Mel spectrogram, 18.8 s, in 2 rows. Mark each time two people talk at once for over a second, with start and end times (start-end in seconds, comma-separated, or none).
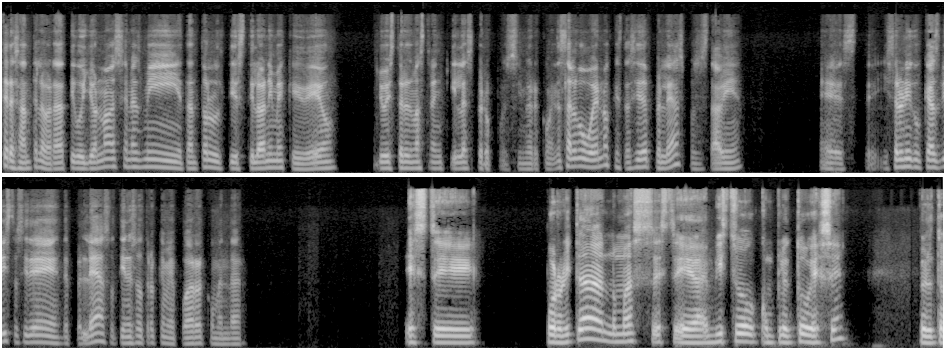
none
